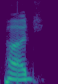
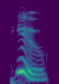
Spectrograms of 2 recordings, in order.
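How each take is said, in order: First: The name ends with a 'dge' sound. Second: The name ends in a plain 'oo' vowel. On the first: This is how its owner really says the name. The speaker calls it right. "how do you actually say it? Like, actually, it's Pudge" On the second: This is how people usually say the name. The speaker calls it wrong. "It's it's Pew"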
